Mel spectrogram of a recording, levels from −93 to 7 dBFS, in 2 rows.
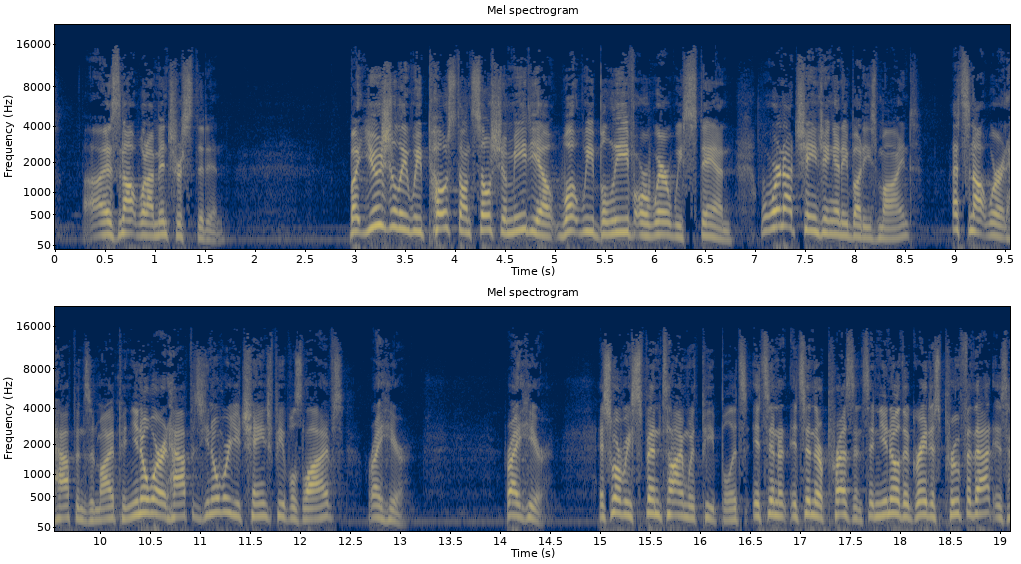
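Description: No technical faults can be heard anywhere in the speech.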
